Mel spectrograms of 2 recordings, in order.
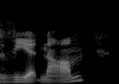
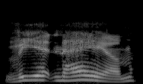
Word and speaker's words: Vietnam: in the war is Vietnam. That's actually closer to the pronunciation used by Vietnamese people.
